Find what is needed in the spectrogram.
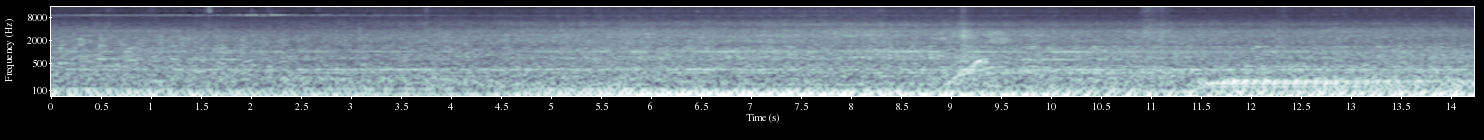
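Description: Pakistan Railways diesel-electric locomotive idling with a steady, deep engine rumble. About three-quarters of the way through, a second, higher hum joins in.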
